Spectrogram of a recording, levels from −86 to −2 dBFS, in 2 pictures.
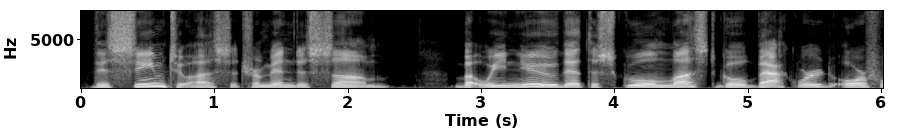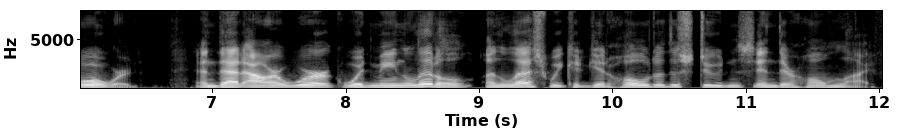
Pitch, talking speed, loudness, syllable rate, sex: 155 Hz, 185 wpm, -20 LUFS, 4.1 syllables/s, male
